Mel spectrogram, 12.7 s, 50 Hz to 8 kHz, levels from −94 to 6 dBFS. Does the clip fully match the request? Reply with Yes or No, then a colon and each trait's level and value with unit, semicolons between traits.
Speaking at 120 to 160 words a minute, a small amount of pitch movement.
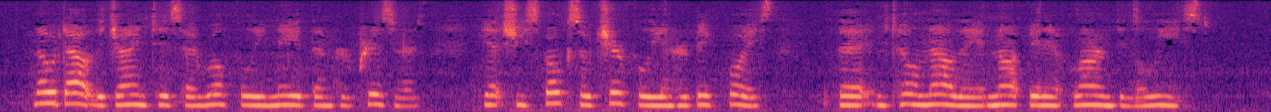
Yes: average, 140 wpm; narrow, 1.6 semitones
